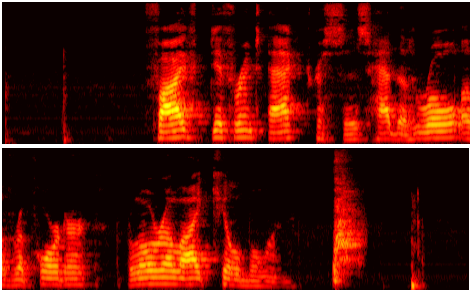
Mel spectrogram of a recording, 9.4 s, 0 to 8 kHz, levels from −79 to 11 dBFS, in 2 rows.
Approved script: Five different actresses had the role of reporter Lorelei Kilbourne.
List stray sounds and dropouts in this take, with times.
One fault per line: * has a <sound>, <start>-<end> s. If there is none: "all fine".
* has a bark, 8.0-8.3 s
